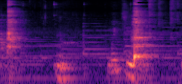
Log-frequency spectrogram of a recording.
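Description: Background music with a few short bursts of voice over it.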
